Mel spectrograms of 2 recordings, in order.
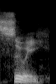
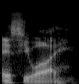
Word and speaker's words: sui: a sui is and it's suey not sui because it's easy to say things like a long word like that with just a few a few um syllables so there you go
